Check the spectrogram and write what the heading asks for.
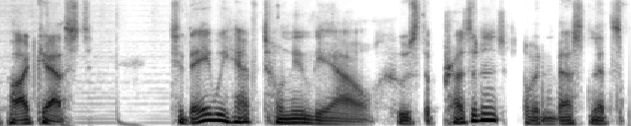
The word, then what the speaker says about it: Leal: that when when um when you grow up in north carolina instead of saying liao they say leo um so it's a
